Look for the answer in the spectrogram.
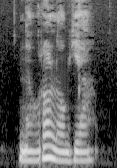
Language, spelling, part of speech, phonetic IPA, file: Polish, neurologia, noun, [ˌnɛwrɔˈlɔɟja], LL-Q809 (pol)-neurologia.wav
